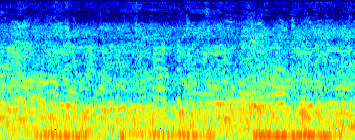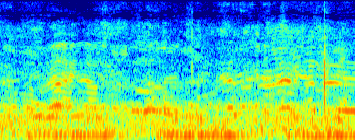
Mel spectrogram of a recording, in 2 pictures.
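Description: A large outdoor crowd chatters and murmurs loudly throughout.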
